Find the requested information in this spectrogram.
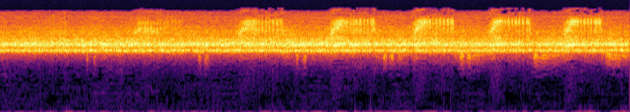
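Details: A cicada on a tree gives a loud, steady, high-pitched buzzing drone with faint rhythmic pulses.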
